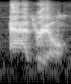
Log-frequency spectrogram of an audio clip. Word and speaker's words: Azrael: Is that how you pronounce it? It's Azrael.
